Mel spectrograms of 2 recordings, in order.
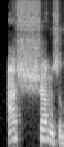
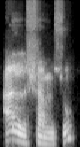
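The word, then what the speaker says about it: الشمس: Asy-syamsu, bukan al-syamsu.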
